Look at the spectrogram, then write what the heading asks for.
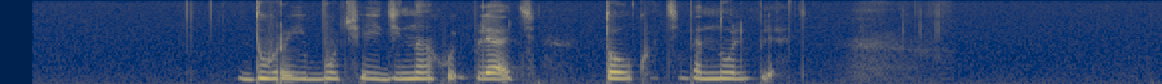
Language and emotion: Russian, angry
